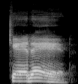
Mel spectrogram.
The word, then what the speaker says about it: querer: Okay, so the next verb on our list is querer, which means to want. Now the QU in Spanish is always pronounced like a K sound, not a Q like in English.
